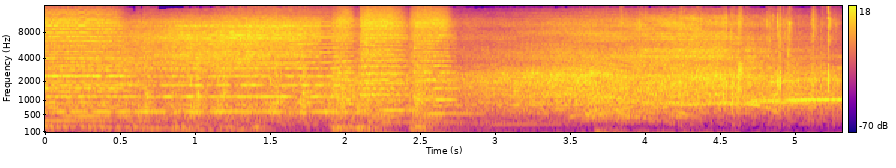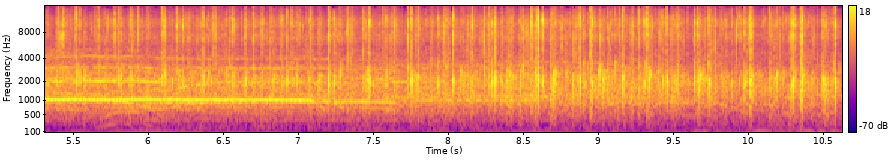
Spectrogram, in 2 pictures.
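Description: Marching band brass holding a loud sustained chord that cuts off about three seconds in, followed by crowd cheering and whooping that turns into applause.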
